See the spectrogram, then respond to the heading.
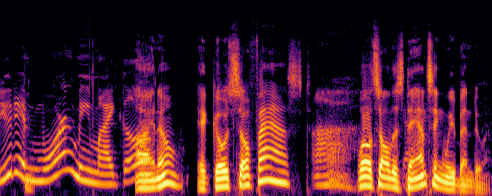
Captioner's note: sighs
